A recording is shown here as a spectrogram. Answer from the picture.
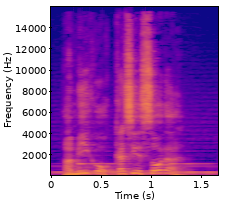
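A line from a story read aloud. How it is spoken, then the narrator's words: Shouting. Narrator (Spanish): me gritó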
